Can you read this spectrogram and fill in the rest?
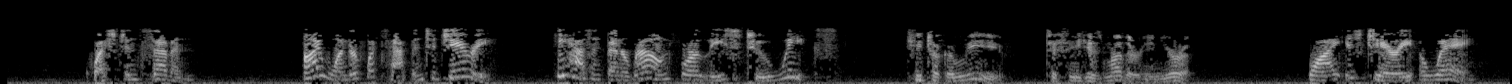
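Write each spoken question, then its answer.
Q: Why is Jerry away?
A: He took a leave to see his mother in Europe.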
